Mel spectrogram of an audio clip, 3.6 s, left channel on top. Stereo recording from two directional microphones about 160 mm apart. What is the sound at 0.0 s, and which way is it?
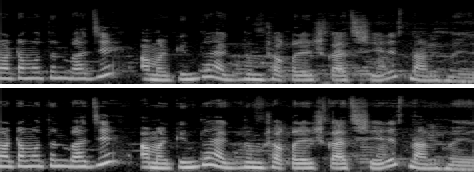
A woman's voice, 30° right (ahead or behind).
